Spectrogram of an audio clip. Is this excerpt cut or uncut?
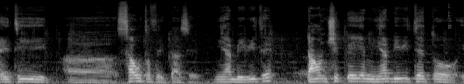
cut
